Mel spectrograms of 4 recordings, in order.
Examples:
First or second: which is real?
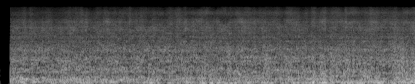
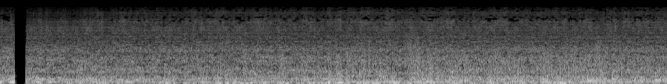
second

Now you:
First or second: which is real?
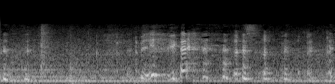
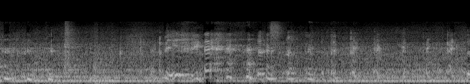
first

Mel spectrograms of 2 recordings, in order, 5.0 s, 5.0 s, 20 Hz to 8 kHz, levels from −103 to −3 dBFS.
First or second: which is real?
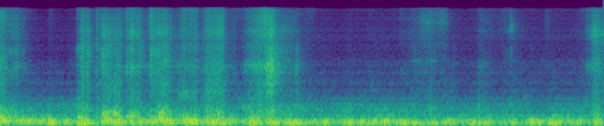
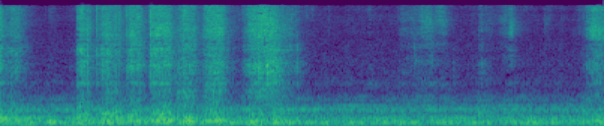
second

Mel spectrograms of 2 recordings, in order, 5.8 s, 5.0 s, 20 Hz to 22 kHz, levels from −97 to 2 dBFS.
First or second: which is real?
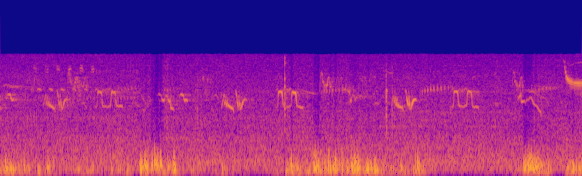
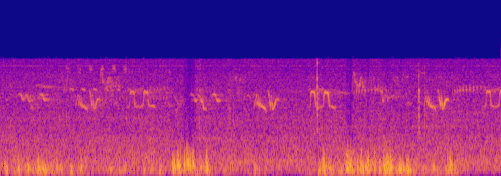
first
